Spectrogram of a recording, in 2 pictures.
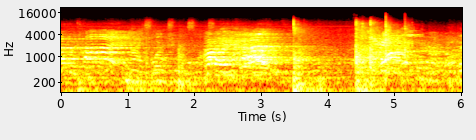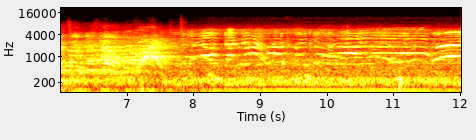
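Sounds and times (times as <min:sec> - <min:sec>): ball being kicked: 0:03.5 - 0:03.8.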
